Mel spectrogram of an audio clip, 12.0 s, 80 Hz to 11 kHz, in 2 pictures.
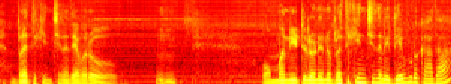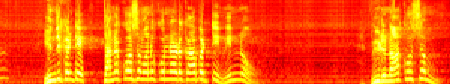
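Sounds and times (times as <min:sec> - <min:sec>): low electrical hum: 0:00.0 - 0:12.0
man speaking: 0:00.2 - 0:02.6, 0:03.5 - 0:09.5, 0:10.8 - 0:12.0.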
